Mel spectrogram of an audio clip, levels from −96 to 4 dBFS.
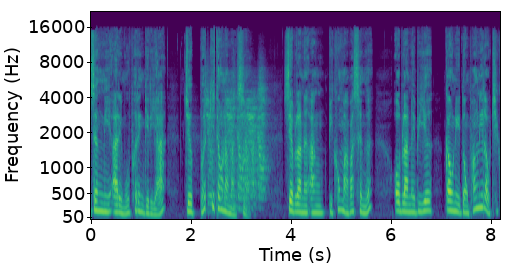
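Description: From 1.92 to 3.69 s, the speech picks up a feedback echo between two devices. Each phrase returns after a fixed delay of roughly 400 ms. The repeats sound thinner and more ringing than the original. At their loudest they sit about 9 dB below the direct speech. The cause is two devices sharing one call in the same room. One plays what the other's microphone sent, and that microphone captures it again. Each echo canceller only removes its own device's playback, so the loop goes unchecked.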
